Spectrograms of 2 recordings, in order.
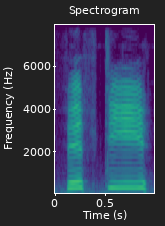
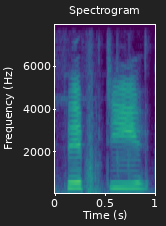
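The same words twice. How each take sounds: The two takes are said the same way.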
